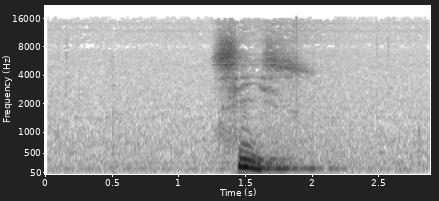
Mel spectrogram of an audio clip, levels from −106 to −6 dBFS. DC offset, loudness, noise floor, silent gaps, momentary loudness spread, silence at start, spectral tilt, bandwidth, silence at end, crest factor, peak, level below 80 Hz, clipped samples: under 0.1%; -25 LUFS; -60 dBFS; none; 19 LU; 1.3 s; -6 dB/octave; 16 kHz; 0.85 s; 20 dB; -10 dBFS; -66 dBFS; under 0.1%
